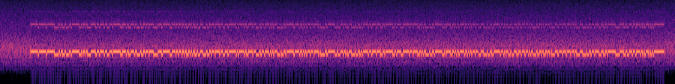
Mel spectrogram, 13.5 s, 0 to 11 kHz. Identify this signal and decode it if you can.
RTTY (45.45 baud, 170 Hz shift), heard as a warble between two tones, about 1270 Hz centre, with radio static and a narrow filter. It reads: RM2CC 9CJRL 2XBA6 KY3LY X7GV4 GRKYW VJLPJ DZQQZ 8OL66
